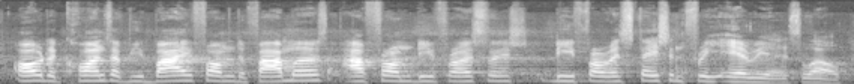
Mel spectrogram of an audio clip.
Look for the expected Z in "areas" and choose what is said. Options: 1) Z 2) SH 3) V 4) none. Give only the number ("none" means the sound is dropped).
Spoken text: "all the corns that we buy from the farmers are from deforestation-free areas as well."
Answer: 4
